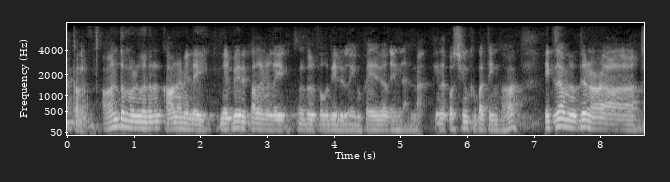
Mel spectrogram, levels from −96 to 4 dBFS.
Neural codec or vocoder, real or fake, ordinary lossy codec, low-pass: codec, 16 kHz, 1.1 kbps, Voila-Tokenizer; fake; none; none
